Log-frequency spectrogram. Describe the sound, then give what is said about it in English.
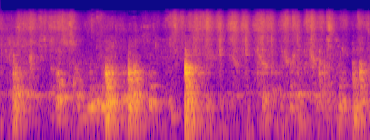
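A toothbrush scrubs a shell plate holder in quick, repeated bristly strokes, a steady rasping rhythm broken by one sharp click partway through. No one speaks. “You want to give this a good scrub with a toothbrush.”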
